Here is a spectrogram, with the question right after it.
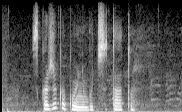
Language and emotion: Russian, sad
